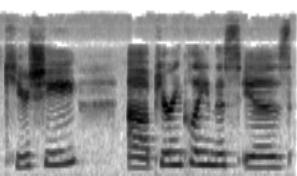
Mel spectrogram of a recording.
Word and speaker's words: Kueshi: So this is, I guess, the proper way to pronounce it is Kueshi.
